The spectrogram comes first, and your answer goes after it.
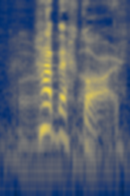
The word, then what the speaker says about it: Haberkorn: E ele é o Ernesto Haberkorn. É isso mesmo a pronúncia? Isso, Haberkorn.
